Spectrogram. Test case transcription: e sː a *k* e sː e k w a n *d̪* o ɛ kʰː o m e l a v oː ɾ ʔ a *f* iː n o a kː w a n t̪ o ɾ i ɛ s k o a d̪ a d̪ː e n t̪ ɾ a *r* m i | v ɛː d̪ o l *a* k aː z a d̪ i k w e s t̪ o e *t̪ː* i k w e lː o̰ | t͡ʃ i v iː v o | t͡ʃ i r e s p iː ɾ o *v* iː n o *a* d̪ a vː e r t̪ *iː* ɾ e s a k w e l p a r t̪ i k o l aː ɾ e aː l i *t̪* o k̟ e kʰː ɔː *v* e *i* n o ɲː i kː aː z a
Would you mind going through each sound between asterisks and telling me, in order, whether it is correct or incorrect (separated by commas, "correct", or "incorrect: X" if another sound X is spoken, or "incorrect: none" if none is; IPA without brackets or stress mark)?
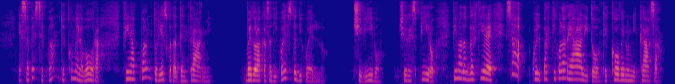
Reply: incorrect: p, incorrect: t̪, correct, correct, correct, incorrect: d̪ː, incorrect: f, correct, correct, correct, correct, correct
